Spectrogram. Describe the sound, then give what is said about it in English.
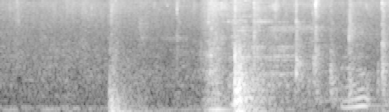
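A closet door that is hard to close in the humidity is shoved shut: a low thump, then a scraping, straining push ending in a heavier bump, with faint rubbing squeaks afterward. “This door is probably not going to close.”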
